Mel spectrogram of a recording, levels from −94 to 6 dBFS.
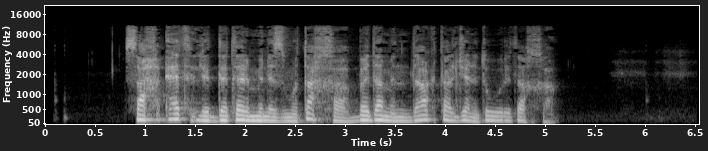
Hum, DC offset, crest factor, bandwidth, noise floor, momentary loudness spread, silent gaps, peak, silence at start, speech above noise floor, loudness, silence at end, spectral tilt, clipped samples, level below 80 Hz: none; under 0.1%; 20 dB; 11.5 kHz; -74 dBFS; 11 LU; none; 0 dBFS; 0.8 s; 54 dB; -20 LUFS; 1.45 s; -5.5 dB/octave; under 0.1%; -52 dBFS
